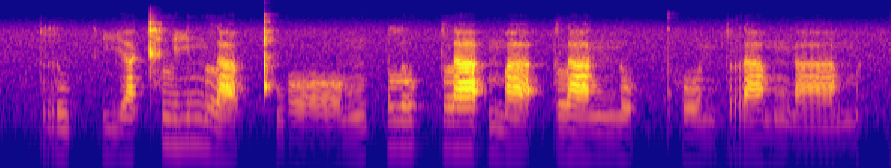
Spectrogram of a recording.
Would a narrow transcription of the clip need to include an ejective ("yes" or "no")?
no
